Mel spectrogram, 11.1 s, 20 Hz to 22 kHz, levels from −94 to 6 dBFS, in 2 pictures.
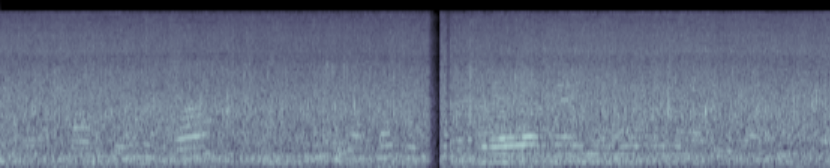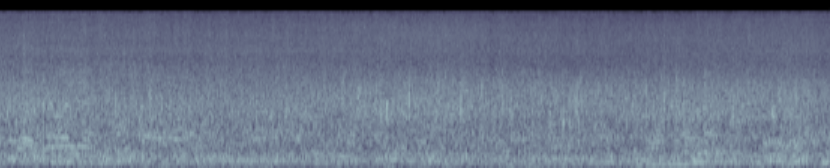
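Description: At 2.85 to 2.96 s the sound hangs for about 83 ms with a faint buzz or dip, then resumes unbroken. This is a short stall from a late packet: the jitter buffer emptied and the last sound was stretched until the data arrived.

At 2.98 to 3.01 s a brief smear of about 17 ms fills in, and about 40 ms of audio is lost. This is short concealed packet loss, where the gap was patched by continuing the preceding sound and blending back in.

From 8.53 to 9.64 s the audio runs about 4% fast at unchanged pitch. This is a jitter buffer speed-up: roughly 50 ms of small slices were trimmed to reduce the excess delay.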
